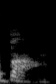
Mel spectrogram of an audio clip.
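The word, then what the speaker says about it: Bá: Ba. Which I hope I pronounced that last name right. It's Spanish, and their accent is on the A.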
